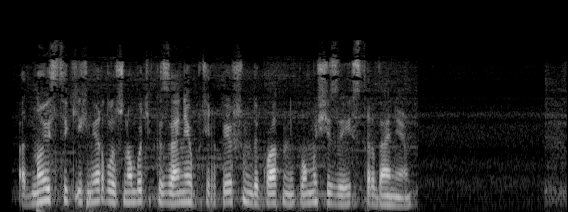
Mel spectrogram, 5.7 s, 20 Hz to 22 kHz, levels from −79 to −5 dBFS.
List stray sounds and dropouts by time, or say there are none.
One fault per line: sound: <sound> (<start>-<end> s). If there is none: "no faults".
no faults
